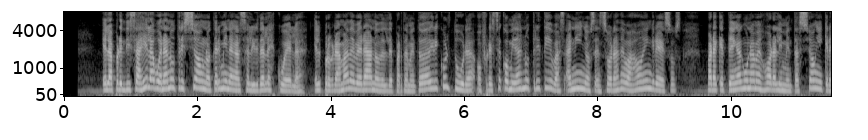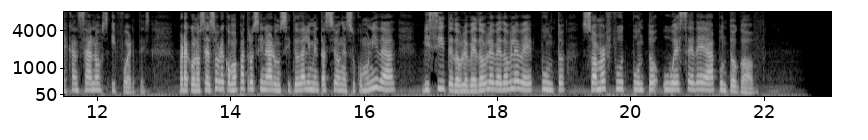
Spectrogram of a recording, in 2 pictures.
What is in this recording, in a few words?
Spanish PSA; SFSP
